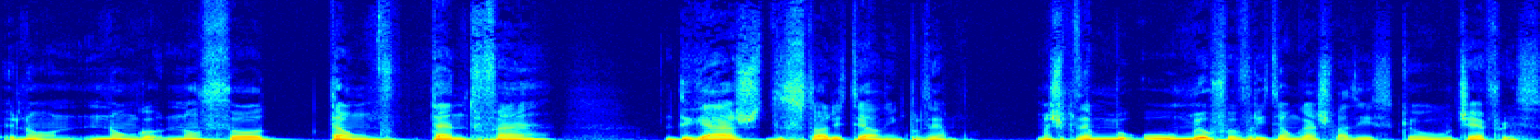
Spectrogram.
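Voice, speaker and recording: Somewhat breathy and dark, mellow in tone, a man's fairly high voice moves at a fairly quick pace. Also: ordinary pitch variation. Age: 20s. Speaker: comedian. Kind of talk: casual interview chat. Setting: studio. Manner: halting, repeats words.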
